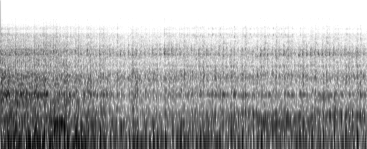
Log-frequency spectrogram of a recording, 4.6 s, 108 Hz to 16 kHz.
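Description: Aprilia SR 50 scooter's 50 cc two-stroke engine idling steadily through a LeoVince RR aftermarket expansion-chamber exhaust.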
